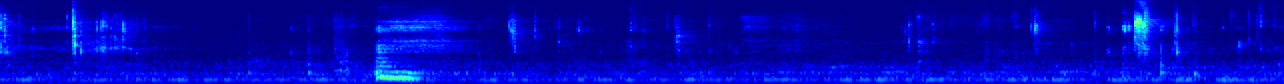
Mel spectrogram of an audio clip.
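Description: A person chewing bacon dipped in sauce, with small wet smacks and clicks of fingers at the plate and sauce cup. A brief falling vocal sound comes about two seconds in, and a sharp tap near the end is the loudest sound.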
